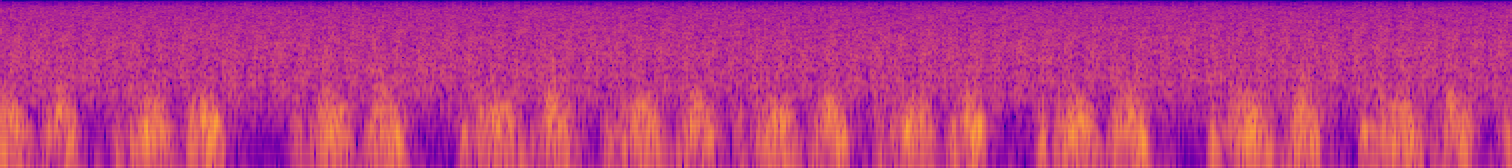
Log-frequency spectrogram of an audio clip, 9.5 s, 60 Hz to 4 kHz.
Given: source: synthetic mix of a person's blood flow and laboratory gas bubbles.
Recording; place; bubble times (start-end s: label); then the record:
Doppler ultrasound of blood flow; precordium
no bubbles
From the record:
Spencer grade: 0 (complete lack of bubble signals)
